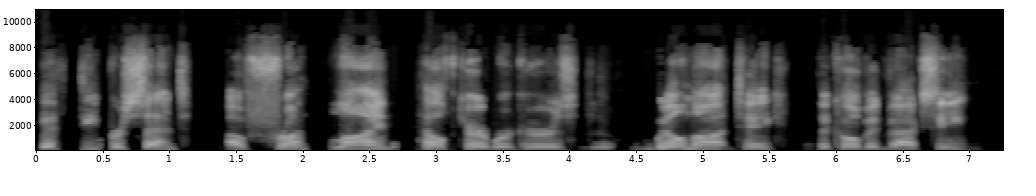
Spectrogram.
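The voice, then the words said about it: Slow, deliberate emphatic speech. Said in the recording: “I'm saying that slowly so it sinks in”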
